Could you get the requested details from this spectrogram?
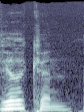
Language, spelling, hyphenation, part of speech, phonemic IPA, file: German, wirken, wir‧ken, verb, /ˈvɪrkən/, De-wirken.ogg
- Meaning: 1. to function, to be effective, to work 2. to appear, to seem 3. to have an effect 4. to perform (some action), to achieve (some effect), to work (cause to happen), to cast (a spell)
